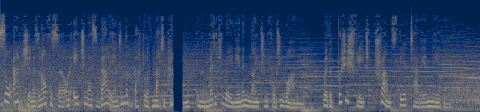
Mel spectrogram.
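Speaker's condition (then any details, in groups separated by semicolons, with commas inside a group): No condition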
